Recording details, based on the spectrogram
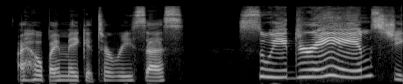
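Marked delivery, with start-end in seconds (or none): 2.4-3.9 gleeful cackling, much higher, louder. Reading a story, the monster teacher speaks to the class at nap time, cackling. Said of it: "She's really green. She has a tail. She scratches her name on the blackboard with her claws. Freddie Jones throws a spitball. She curls up her lip and breathes fire at him".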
